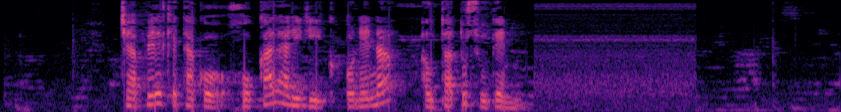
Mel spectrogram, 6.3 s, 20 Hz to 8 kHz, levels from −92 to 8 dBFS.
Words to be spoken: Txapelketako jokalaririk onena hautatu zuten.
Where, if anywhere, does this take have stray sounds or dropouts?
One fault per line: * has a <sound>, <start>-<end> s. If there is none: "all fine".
all fine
